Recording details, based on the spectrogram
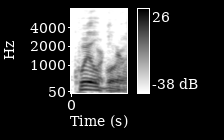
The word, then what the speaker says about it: Quillbor: Is it Quillbor or Killbor? – Quill, like a... – Quillbor, okay.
